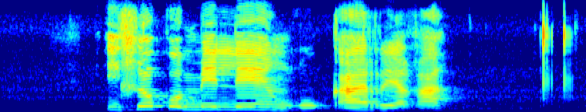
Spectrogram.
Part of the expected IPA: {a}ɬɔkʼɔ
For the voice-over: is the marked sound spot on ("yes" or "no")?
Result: no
